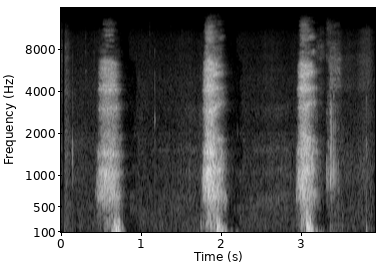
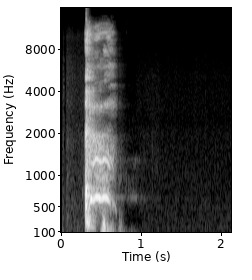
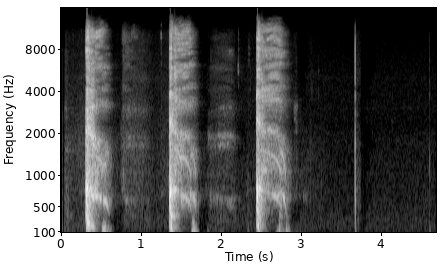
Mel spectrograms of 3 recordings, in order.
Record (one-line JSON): {"exhalation_length": "3.9 s", "exhalation_amplitude": 12304, "exhalation_signal_mean_std_ratio": 0.33, "cough_length": "2.1 s", "cough_amplitude": 32768, "cough_signal_mean_std_ratio": 0.31, "three_cough_length": "4.7 s", "three_cough_amplitude": 32768, "three_cough_signal_mean_std_ratio": 0.26, "survey_phase": "beta (2021-08-13 to 2022-03-07)", "age": "65+", "gender": "Female", "wearing_mask": "No", "symptom_none": true, "smoker_status": "Never smoked", "respiratory_condition_asthma": false, "respiratory_condition_other": false, "recruitment_source": "REACT", "submission_delay": "2 days", "covid_test_result": "Negative", "covid_test_method": "RT-qPCR", "influenza_a_test_result": "Negative", "influenza_b_test_result": "Negative"}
